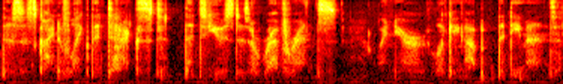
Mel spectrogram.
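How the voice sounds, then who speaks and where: A woman hosting whispered ASMR, speaking in a soft, breathy whisper in a casual, gossipy, deliberate way, like chatting at a sleepover. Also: poor audio. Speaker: ASMR host.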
